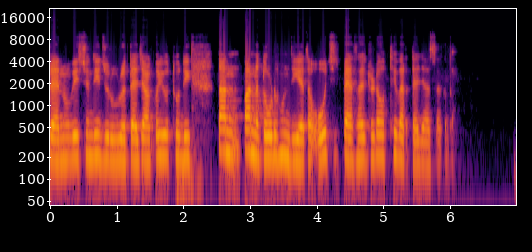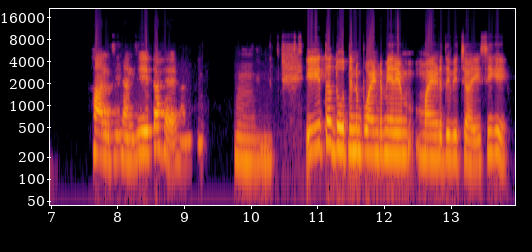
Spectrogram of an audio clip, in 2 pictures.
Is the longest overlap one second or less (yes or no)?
yes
